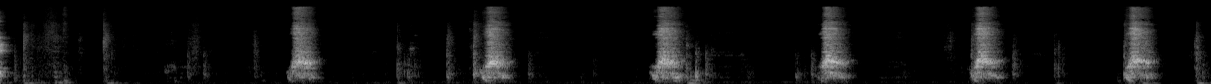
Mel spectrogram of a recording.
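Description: A man's forceful breaths, one sharp exhale with each rep of an incline dumbbell press, six in all at an even pace of about one every one and a half seconds.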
